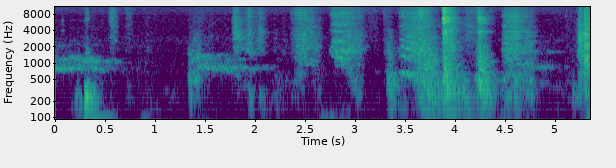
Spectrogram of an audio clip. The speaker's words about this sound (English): As we look at this, I got to shut this door because I'm having dog issues.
